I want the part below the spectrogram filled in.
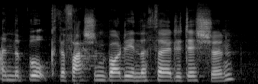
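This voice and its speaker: A woman speaks in a Liverpool accent. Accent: Liverpool (Scouse) English. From northern England, Liverpool. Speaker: professor. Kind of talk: lecture.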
